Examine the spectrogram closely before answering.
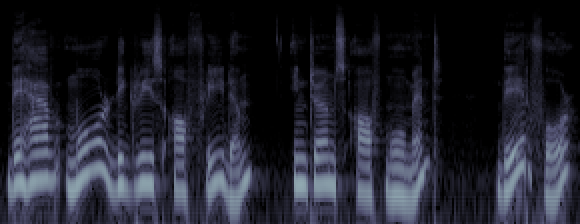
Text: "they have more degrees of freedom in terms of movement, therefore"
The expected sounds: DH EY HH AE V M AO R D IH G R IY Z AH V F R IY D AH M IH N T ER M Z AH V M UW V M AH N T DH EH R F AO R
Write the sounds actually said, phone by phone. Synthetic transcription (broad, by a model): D EY HH AE V M AO R D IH G R IY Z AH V F R IY D AH M IH N T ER M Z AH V M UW M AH N T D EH R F AO R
